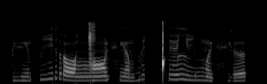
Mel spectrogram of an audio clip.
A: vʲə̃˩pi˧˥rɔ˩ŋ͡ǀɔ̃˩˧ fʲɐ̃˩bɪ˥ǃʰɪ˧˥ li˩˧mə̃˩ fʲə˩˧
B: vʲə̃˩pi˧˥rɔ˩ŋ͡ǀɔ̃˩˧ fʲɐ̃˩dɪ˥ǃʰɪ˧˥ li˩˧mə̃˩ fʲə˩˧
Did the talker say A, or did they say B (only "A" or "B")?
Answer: A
